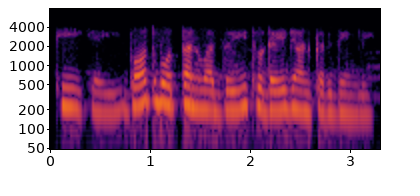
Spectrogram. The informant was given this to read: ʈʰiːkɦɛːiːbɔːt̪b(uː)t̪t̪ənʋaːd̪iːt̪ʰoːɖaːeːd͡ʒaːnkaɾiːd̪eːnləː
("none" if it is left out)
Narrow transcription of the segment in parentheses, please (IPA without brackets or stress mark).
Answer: ɔː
